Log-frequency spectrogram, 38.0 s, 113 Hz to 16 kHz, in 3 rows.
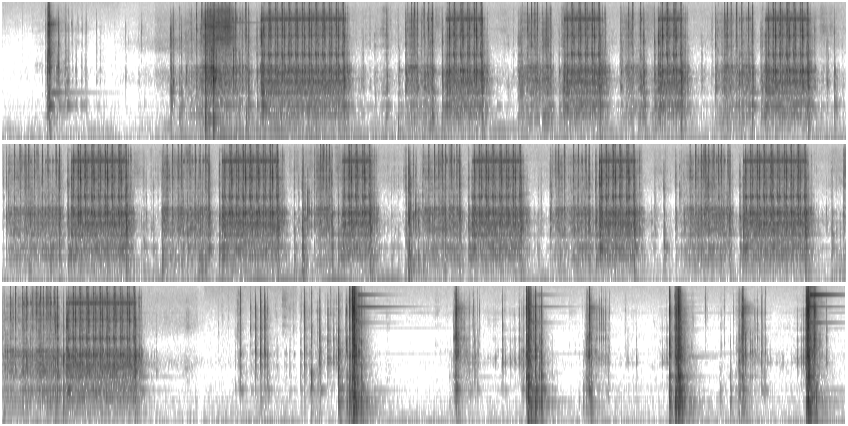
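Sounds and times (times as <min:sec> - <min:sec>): telephone rotary dial whirring: 0:02.4 - 0:27.6.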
